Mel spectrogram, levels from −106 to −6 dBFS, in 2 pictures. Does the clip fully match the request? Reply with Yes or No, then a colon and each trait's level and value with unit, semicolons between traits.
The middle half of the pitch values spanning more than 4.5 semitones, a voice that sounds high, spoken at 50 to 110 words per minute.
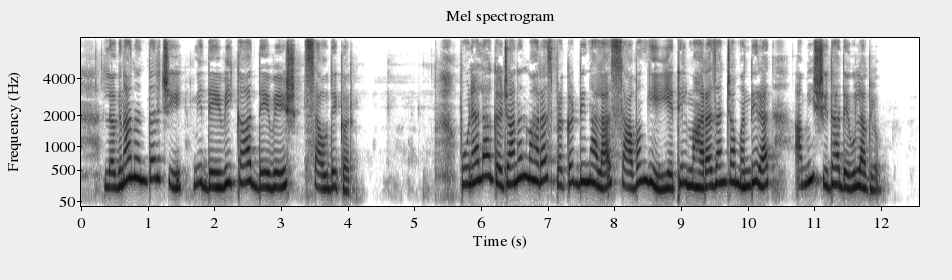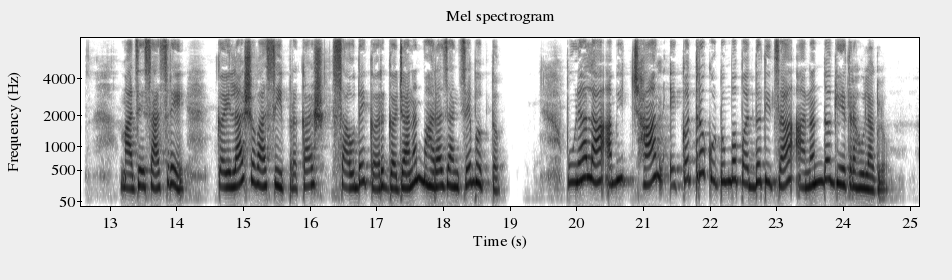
Yes: average, 5.1 semitones; very high, 275 Hz; average, 85 wpm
